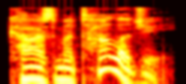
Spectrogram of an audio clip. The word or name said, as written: cosmetology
